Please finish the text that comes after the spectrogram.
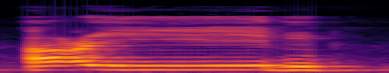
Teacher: আইন হলকের মাঝখান থেকে আসবে, ভিতর থেকে আসবে।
